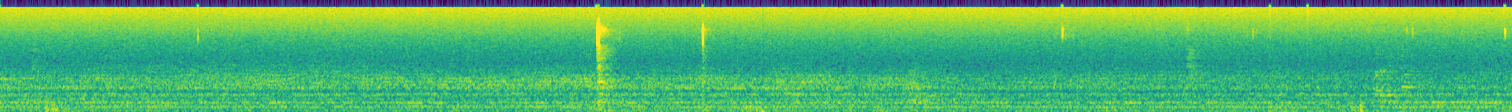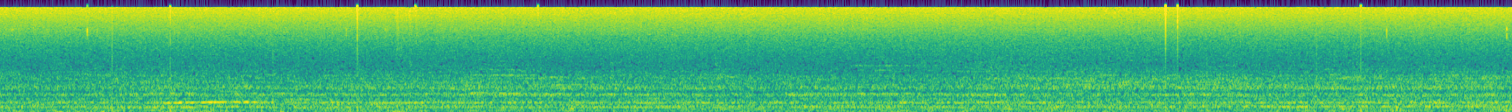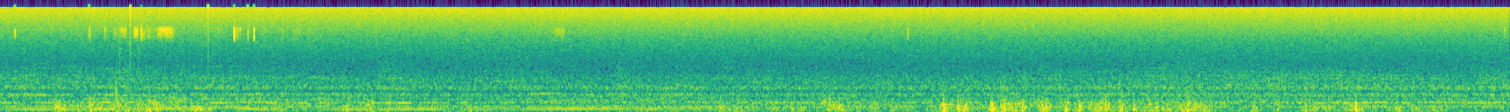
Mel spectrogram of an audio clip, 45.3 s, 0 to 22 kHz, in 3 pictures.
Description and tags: Denver Sculpture Scottish Calf
Contact mic recording of bronze sculpture “Scottish Calf” by Dan Ostermiller, 2006. This sits just to the east of the Denver Art Museum alongside the Cow. Recorded February 20, 2011 using a Sony PCM-D50 recorder with Schertler DYN-E-SET wired mic; mic on the body, near the right shoulder, windward.
contact, contact-mic, contact-microphone, Ostermiller, sculpture, Sony, wikiGong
